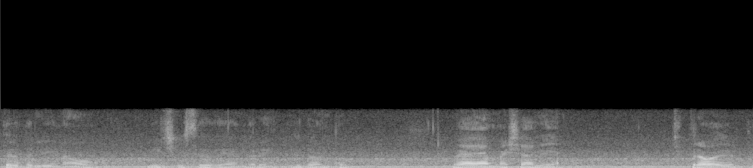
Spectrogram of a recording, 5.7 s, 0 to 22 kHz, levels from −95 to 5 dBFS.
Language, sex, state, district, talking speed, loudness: Kannada, male, Karnataka, Bangalore, 95 wpm, -19 LUFS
